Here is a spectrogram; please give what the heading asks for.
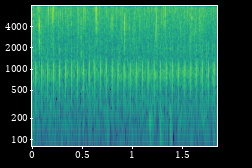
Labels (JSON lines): {"label": "biophony, rattle", "recorder": "SoundTrap 500"}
